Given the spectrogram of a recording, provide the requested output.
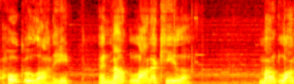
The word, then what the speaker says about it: Hokulani: Ulla our mount hokulani i mispronounced that in the last episode I called it a Kalani its mount hokulani and mount Lanakila mount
